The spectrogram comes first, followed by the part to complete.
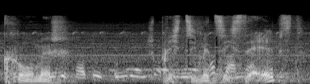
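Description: A man's voice: a bass voice, wildly swooping pitch, takes it slowly, a loud crowd, exaggerated voice. An actor playing a puzzled, compliant man at surveillance monitors in an audio drama. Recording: music behind the voice.

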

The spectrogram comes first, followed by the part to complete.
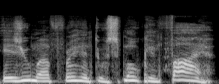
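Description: A man's voice: on the high side, measured pace, darkish tone, slightly rough, dry recording, pitched above the performer's own voice. A man voicing a hulking, half-witted giant who pleads and whines in a strained, raised voice. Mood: whining insistent. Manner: whining, insistent, pleading.

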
